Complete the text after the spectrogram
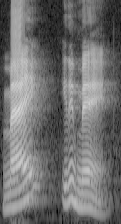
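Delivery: మే drawn out slowly like the month May; slow, careful teacher demo of మే; model pronunciation. Shown as a demonstration. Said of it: "అలా మే అని పలకాలి".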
